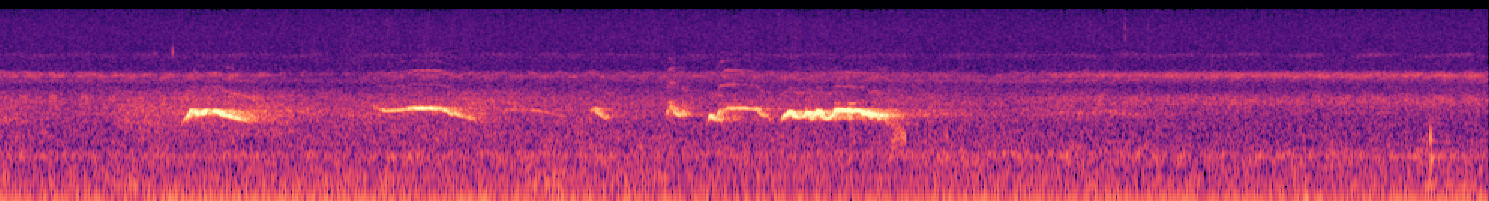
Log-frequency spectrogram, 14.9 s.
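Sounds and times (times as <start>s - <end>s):
low hiss: 0.0s - 14.8s
owl hooting: 1.8s - 2.7s, 3.8s - 9.1s.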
